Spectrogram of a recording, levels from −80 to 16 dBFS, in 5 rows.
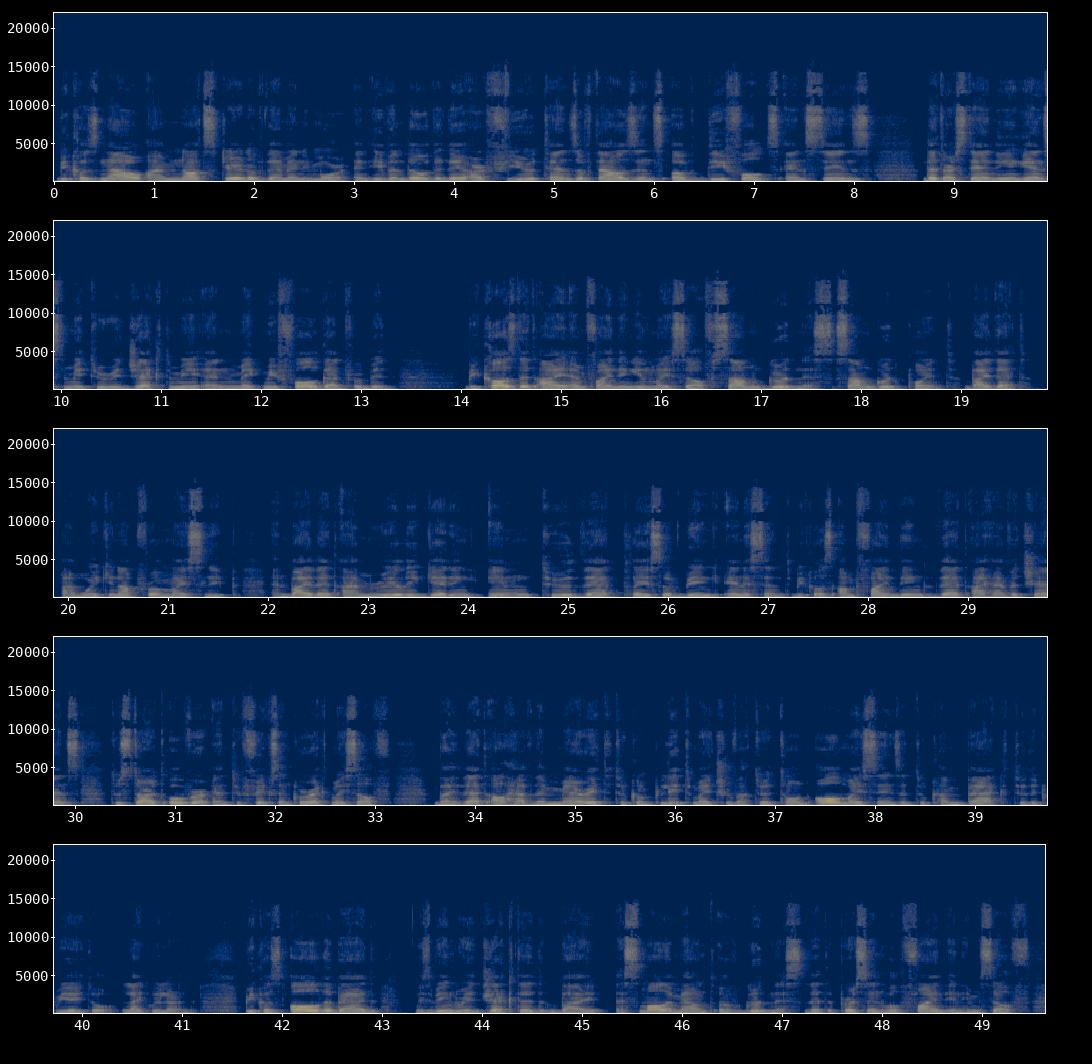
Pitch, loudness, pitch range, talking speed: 115 Hz, -31 LUFS, 105-125 Hz, 155 wpm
